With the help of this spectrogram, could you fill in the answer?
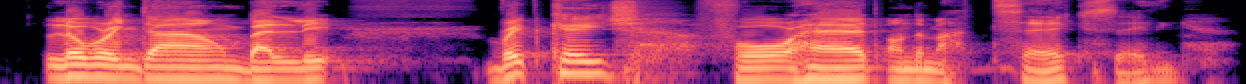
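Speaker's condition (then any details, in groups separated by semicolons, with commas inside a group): No condition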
